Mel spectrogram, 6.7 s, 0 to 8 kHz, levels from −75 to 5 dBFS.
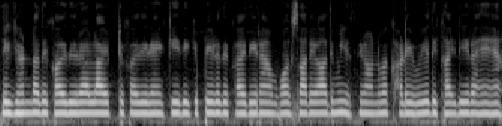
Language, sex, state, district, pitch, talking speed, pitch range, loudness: Hindi, male, Maharashtra, Nagpur, 220 Hz, 240 wpm, 215-220 Hz, -19 LUFS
